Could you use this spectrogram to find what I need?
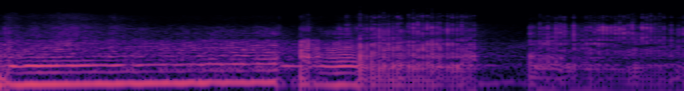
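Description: A rally car engine roars loudly at high revs as the car speeds away.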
